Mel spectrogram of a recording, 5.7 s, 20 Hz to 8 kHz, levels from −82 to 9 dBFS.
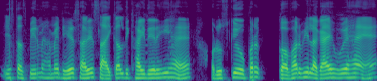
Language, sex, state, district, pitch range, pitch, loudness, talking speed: Hindi, male, Jharkhand, Garhwa, 140-160 Hz, 150 Hz, -14 LUFS, 200 wpm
